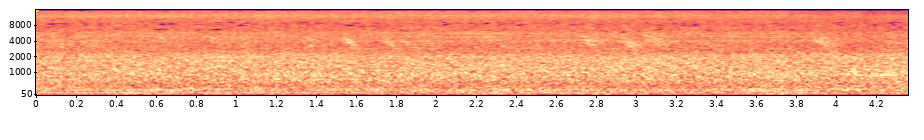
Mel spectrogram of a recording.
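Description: Steady low rumble of a Metra commuter train running out of sight behind the reeds.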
